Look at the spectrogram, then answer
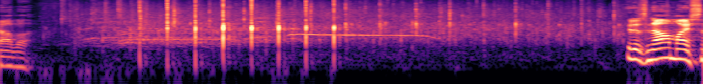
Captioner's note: applause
